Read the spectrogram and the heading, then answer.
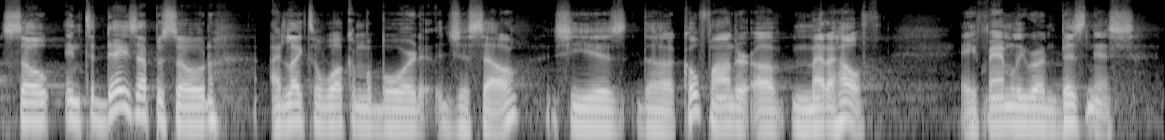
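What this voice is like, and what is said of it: Stuffy, congested voice. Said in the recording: “my voice sounds a little bit stuffy... I got like the runny nose, my, my throat feels scratchy. So, my voice sounds a little funky”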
